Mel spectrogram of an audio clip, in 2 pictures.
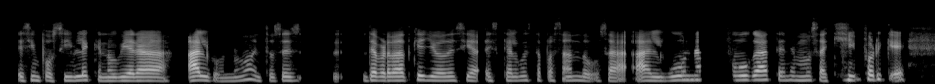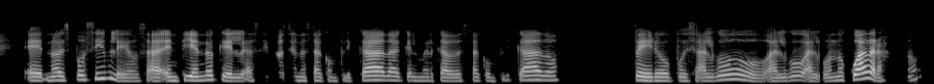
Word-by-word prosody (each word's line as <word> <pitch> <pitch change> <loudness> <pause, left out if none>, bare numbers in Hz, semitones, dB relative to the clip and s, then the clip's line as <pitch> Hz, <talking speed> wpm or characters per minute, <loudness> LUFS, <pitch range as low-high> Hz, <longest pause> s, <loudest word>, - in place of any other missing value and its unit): Es 180 0 -7
imposible 185 +1 -4
que 190 - -10
no 165 0 -3
hubiera 170 -1 +3
algo, 185 -3 +6
¿no? 170 +9 -8
Entonces, 175 -1 -7 0.6
de 190 - +2
verdad 180 0 +2
que 205 -2 0
yo 180 -1 -1
decía: 180 -1 -4
"Es 175 -3 -10
que - - -7
algo 180 +2 -5
está 190 -1 -11
pasando, 180 -1 -7
o 160 - -16
sea, 160 -1 -1
alguna 185 +4 0 0.2
fuga 205 +1 +2
tenemos 195 -2 -7
aquí 195 +5 -3
porque, 230 0 -1 0.5
eh, 175 -1 +2
no 185 +1 -1
es 185 -1 -1
posible". 220 - -1
O 155 - -8
sea, 165 0 +3
entiendo 185 +3 +2
que 170 -5 +2
la 155 0 -3
situación 185 -1 -9
está 175 0 -3
complicada, 190 +5 +3
que 180 - -10
el 175 - -8
mercado 165 -2 -3
está 170 +1 -8
complicado, 200 +5 0 0.7
pero, 175 -3 +3
pues, 165 +1 -8
algo 195 -1 -1
algo 165 +6 -2
algo 155 -2 -2
no 190 +2 -4
cuadra, 250 +7 +8 0.2
¿no? - - -11
180 Hz, 160 wpm, -25 LUFS, 170-200 Hz, 0.7 s, cuadra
